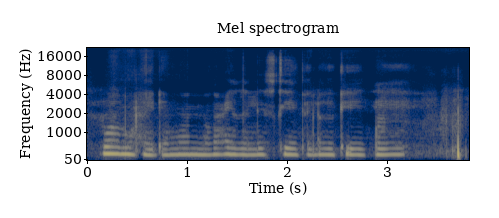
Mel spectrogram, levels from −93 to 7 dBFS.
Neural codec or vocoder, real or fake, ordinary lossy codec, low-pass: codec, 44.1 kHz, 2.6 kbps, SNAC; fake; none; none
